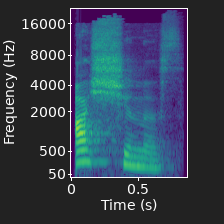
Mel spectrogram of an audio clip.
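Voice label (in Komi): "ассьыныс", Komi, female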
